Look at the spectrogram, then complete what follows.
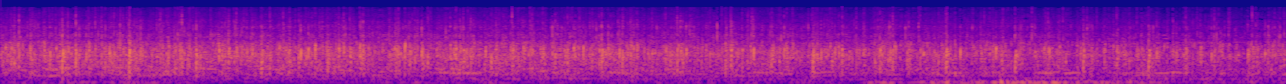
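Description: Large audience applauding, a dense steady clatter of many hands clapping. A low rumble comes in about four seconds in.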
